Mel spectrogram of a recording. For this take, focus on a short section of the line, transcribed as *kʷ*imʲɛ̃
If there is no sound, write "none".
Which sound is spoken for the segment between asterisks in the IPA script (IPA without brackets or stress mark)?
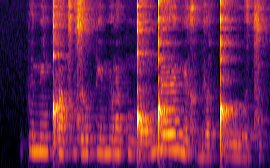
p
